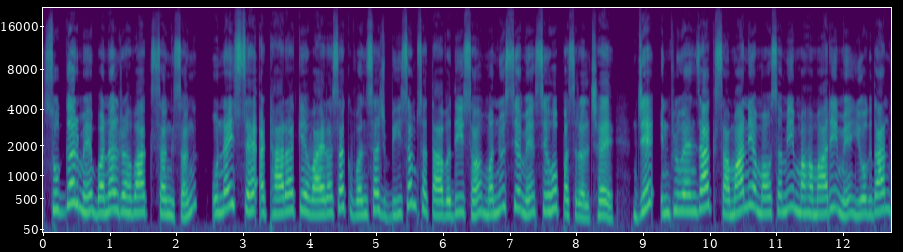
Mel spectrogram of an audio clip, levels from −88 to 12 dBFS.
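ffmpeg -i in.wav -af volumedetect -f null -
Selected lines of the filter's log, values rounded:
mean_volume: -23.8 dB
max_volume: -3.6 dB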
